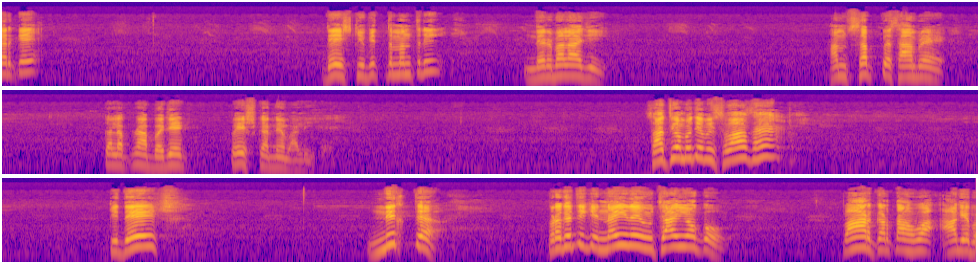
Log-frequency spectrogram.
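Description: An elderly man speaks calmly into microphones in short bursts with pauses.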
